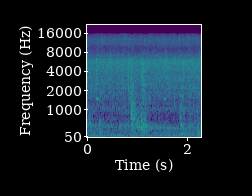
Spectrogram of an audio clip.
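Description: Onions frying in a pan in a home kitchen, a steady broadband sizzle with faint stirring scrapes, close and continuous with no talk.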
